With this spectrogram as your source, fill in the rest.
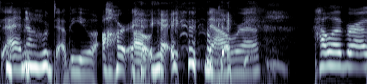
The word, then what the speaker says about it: Nowra: Is it like Nar? Like Nar? Nar. Nar. No, it's Nowra.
